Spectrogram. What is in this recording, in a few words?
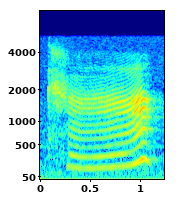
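"kaa2", Cantonese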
